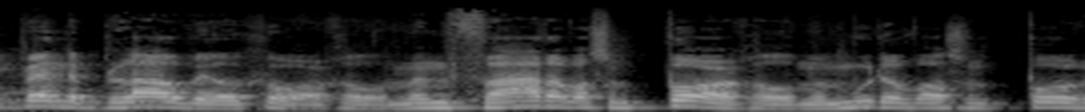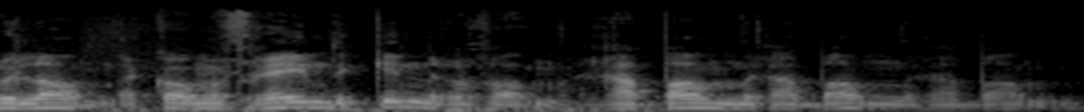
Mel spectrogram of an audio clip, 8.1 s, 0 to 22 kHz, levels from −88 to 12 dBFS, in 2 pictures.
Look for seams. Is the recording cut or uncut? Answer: uncut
